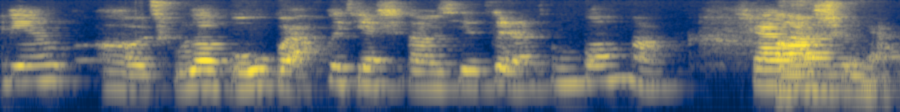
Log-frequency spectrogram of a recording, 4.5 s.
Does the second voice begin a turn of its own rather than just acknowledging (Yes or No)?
Yes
